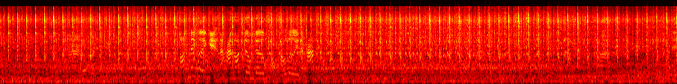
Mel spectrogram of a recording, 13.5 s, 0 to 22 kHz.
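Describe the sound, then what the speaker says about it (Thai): A stock Kubota RT110 engine idles steadily, a constant close, loud knocking chug running throughout while someone talks over it. "ติดเครื่องกูต้า RT 110ให้ดูเนาะ"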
